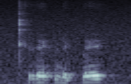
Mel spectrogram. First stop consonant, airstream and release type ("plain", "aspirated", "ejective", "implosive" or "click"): aspirated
